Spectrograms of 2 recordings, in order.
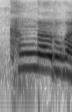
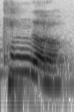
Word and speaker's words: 캥거루: 칸가루가 아니라 캥거루.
